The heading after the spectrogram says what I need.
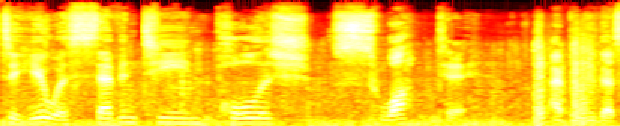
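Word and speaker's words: złoty: That ticket price from the airport to here was 17 Polish zloty. I believe that's how you pronounce it, zloty.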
